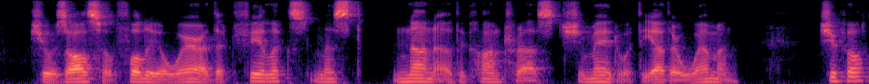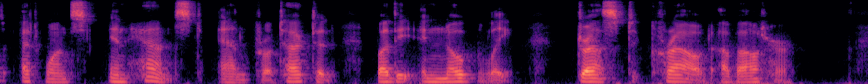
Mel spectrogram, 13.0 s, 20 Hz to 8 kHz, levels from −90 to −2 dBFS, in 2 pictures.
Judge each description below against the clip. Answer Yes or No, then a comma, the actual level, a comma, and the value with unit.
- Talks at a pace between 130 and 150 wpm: Yes, average, 145 wpm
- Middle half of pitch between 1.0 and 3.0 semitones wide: Yes, narrow, 2.6 semitones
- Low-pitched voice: Yes, low, 115 Hz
